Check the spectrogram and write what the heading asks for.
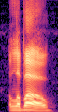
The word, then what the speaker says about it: LeBeau: Later came out and said Brown shouted out at defensive coordinator Dick LeBeau. Is that pronounced correctly?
